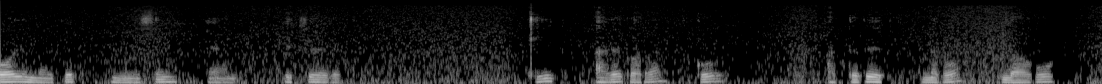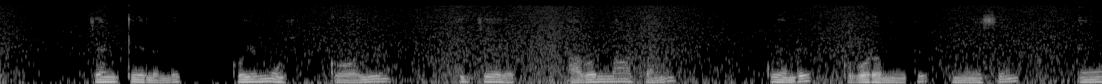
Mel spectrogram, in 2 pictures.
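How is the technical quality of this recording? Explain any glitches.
The quality is held back by one fault. Overdone noise removal runs throughout. Aggressive noise reduction shuts off bands near the noise estimate, leaving twinkling silence and quiet parts of the voice cut away.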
